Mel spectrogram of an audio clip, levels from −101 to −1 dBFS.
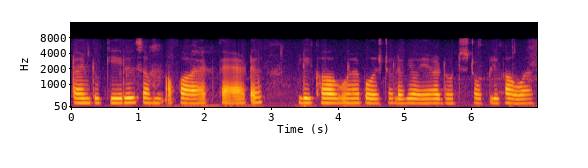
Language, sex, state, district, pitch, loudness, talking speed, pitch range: Hindi, female, Chhattisgarh, Raipur, 195 Hz, -18 LUFS, 145 wpm, 185-200 Hz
